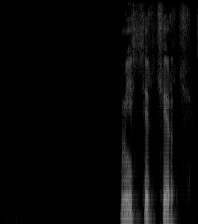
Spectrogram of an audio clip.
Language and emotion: Russian, neutral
